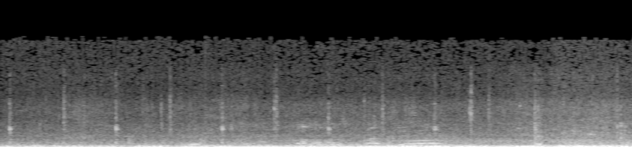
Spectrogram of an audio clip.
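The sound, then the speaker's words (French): Steady low engine rumble and muffled road noise, as if heard from inside a moving car in heavy traffic, with faint indistinct voices in the background throughout. “il y a trop de trafic mais par où tu veux que j'aille”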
